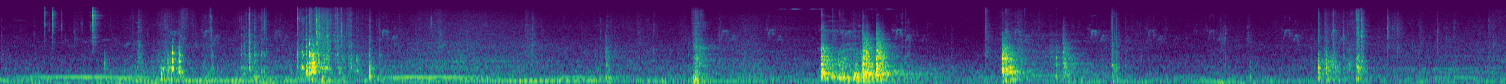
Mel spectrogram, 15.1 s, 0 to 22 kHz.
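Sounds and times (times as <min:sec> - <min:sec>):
metal knocking and clattering: 0:06.9 - 0:07.3, 0:08.2 - 0:11.3.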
